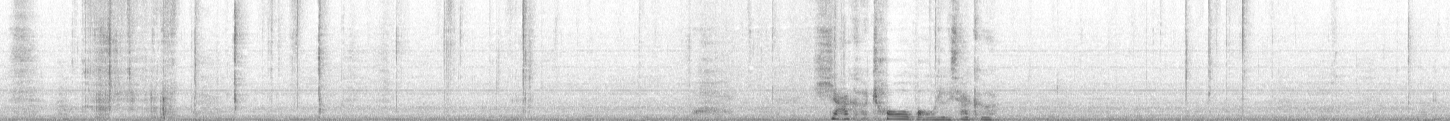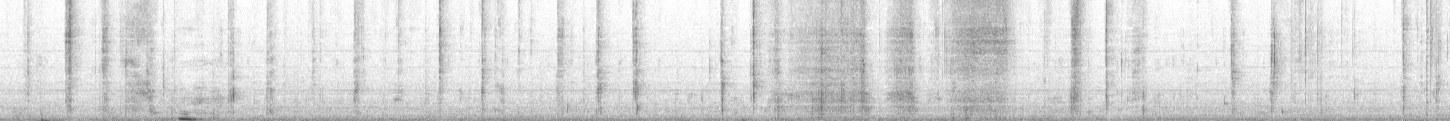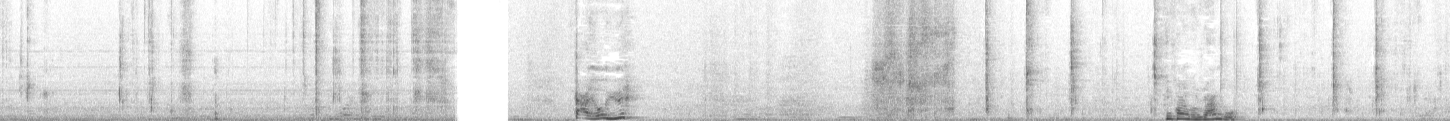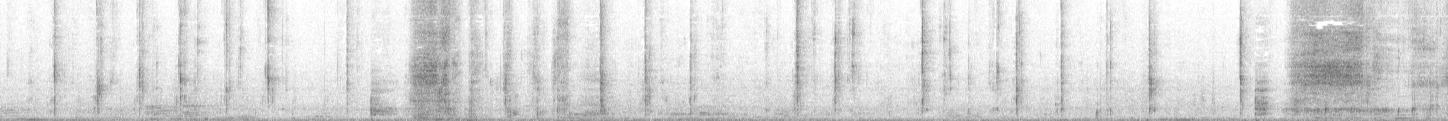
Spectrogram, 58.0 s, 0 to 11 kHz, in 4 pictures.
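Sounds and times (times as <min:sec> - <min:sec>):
steady low hum: 0:00.0 - 0:57.9.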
